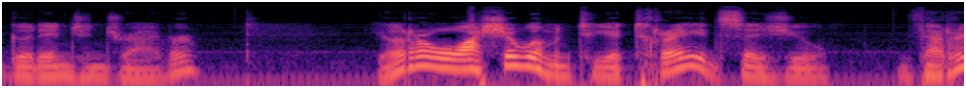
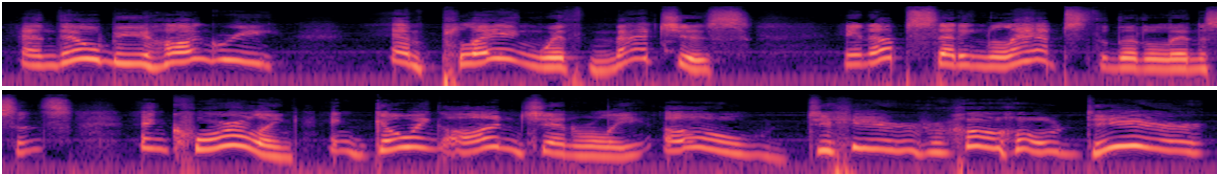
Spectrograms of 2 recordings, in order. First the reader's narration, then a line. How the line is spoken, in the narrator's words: sobbed Toad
